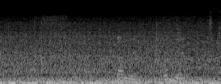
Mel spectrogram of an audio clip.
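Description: Steady low rumble of road traffic, with a voice speaking faintly in the second half.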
